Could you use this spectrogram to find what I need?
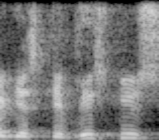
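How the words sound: The name is said with a Greek-style stress pattern. The speaker calls it wrong. "όταν πήγα Λιθουανία και είπα Γιασκεβίσκιους, γελούσαν. Δεν μεταφράζεται έτσι"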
